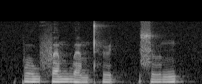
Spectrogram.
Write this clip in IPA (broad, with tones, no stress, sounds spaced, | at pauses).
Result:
p o˧ w f ɐ˧ m w ɐ˨˩ m t̪ʰ ɵ˨˥ t̚ | s ʊ˨˧ ŋ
